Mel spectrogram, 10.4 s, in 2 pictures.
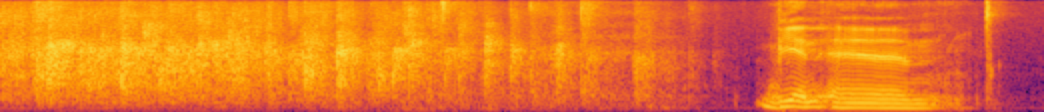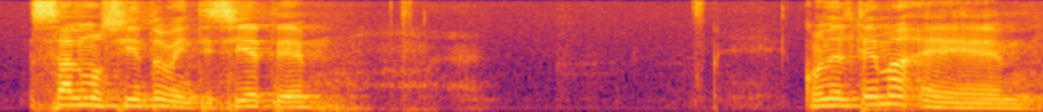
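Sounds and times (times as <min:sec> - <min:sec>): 
audience applause: 0:00.0 - 0:03.6
speech: 0:03.8 - 0:07.1, 0:09.2 - 0:10.4.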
